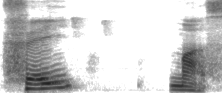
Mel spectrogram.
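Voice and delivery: ফেমাস drawn out very slowly as fay-mas; slow model pronunciation. Shown as a demonstration. Teacher asks the class to repeat, very slow. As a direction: stretch ফেমাস so students can copy it. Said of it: "আমার সাথে বলেন".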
